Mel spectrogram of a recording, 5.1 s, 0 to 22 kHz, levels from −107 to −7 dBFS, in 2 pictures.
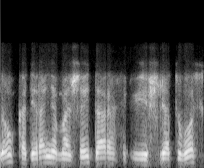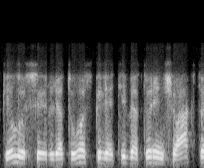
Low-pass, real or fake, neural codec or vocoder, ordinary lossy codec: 7.2 kHz; real; none; Opus, 32 kbps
